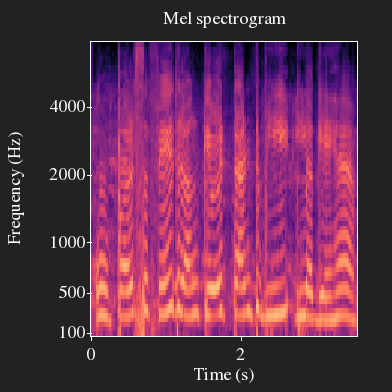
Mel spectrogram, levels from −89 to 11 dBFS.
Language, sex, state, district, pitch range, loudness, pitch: Hindi, male, Punjab, Pathankot, 265-295 Hz, -10 LUFS, 275 Hz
